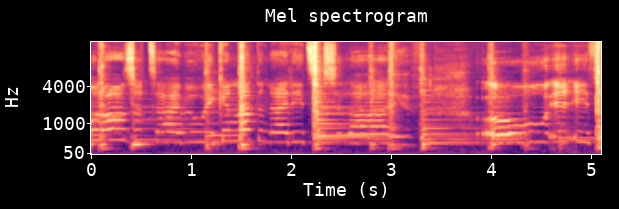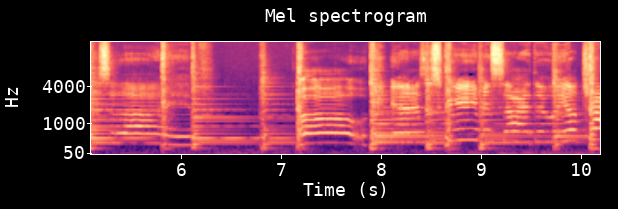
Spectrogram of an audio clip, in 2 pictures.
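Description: A woman singing solo while strumming a ukulele, with a steady strummed rhythm under the melody.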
